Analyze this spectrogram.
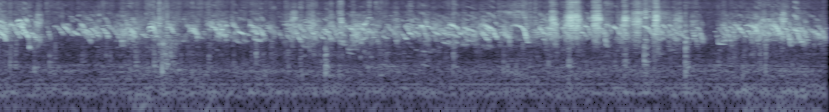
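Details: A flock of young chickens playing and eating, giving a dense, continuous chorus of high, thin peeps. Many overlapping down-slurred cheeps run throughout, with scattered sharp clicks.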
